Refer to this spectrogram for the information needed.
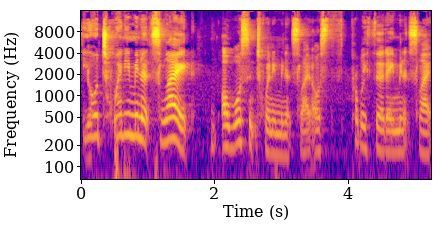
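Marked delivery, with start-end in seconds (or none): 0.0-1.7 acted, angry, aggressive screaming, loud and pitched up. Retelling how a homeowner screamed about lateness: imitating aggressive screaming. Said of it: "he's screaming at me really aggressively".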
